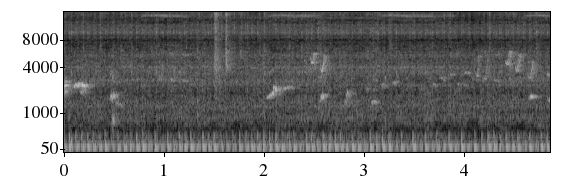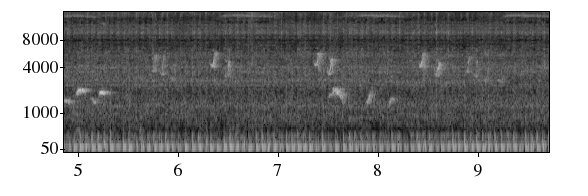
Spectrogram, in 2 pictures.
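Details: Honda Supra X 125 motorcycle after repair (scored connecting rod and bearing replaced, cam chain tensioner not contacting chain fixed, oil added); even low steady idle putter with no knock or rattle, smooth versus rough on arrival; normal idle.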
